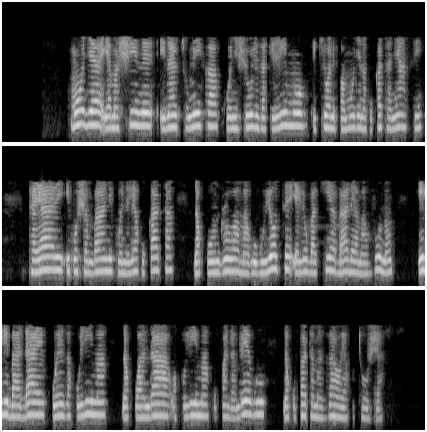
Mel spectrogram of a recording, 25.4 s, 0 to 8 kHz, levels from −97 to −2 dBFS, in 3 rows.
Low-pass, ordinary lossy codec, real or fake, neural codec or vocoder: 7.2 kHz; AAC, 16 kbps; real; none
